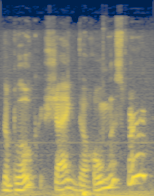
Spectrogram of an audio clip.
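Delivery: British phrase said as an unsure question; rising, uncertain try at the British line; hesitant rising read of the British phrase. Pretend. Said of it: "In a British accent, not a questionable tone".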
